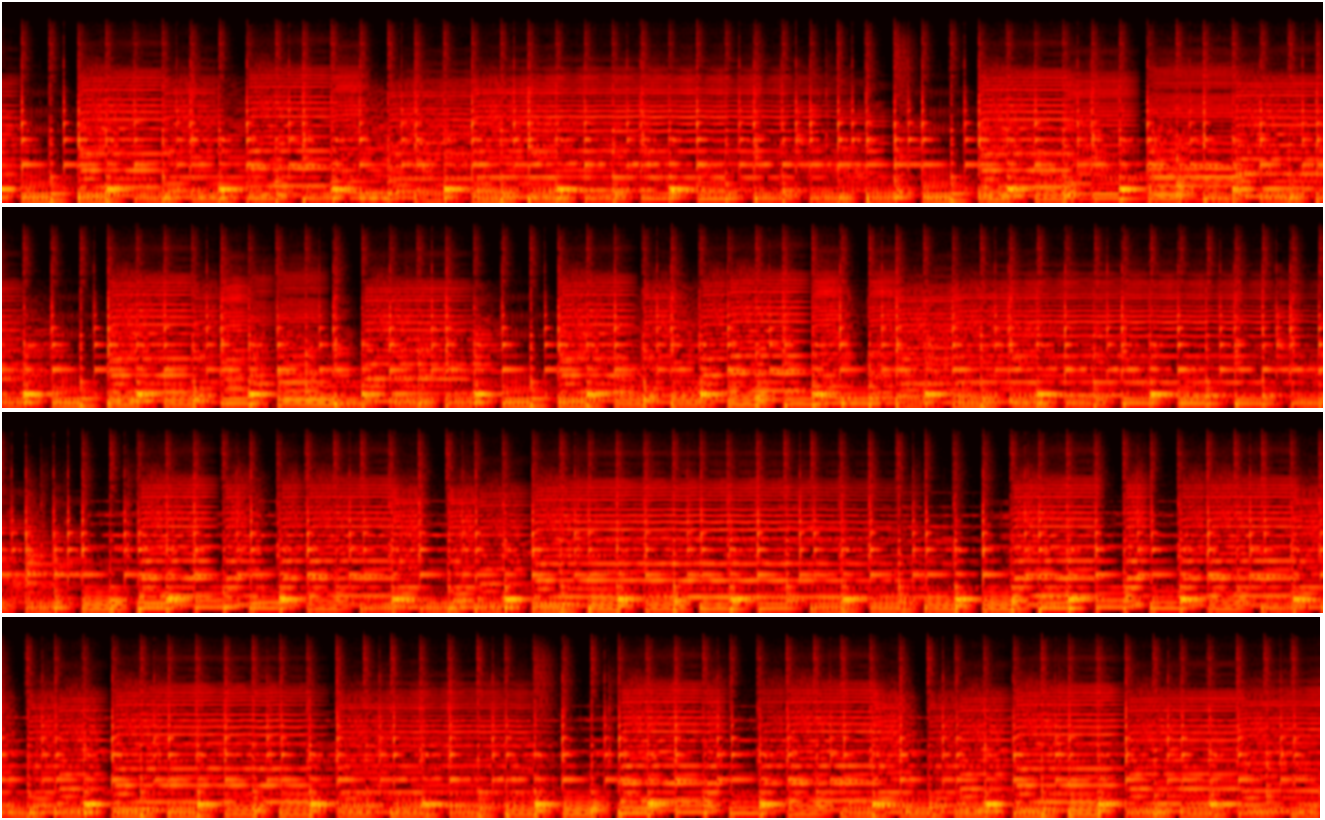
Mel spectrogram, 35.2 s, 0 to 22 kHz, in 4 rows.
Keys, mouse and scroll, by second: 22.3 n, 23.0 click, 24.0 shift+click, 25.2 shift+n, 27.3 click, 28.0 shift+middle click, 28.5 middle click.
